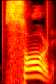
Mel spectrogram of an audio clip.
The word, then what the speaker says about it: SWORD: SWORD सॉर्ड, सॉर्ड मतलब होता है तलवार, ठीक है ना, सॉर्ड, सॉर्ड देखिए SWORD सॉर्ड।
